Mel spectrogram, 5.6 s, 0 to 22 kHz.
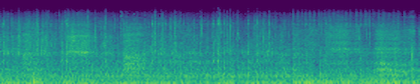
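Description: Raider Z3X Pro 29-inch mountain bike rattling over cobblestones, with the ratchet-like ticking of its freewheel as it rolls.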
